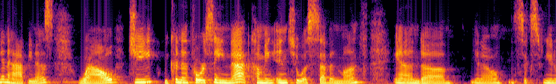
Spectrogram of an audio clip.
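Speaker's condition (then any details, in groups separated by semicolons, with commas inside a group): No condition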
